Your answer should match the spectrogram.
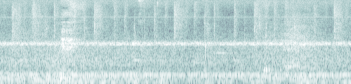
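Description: Quiet room tone: a steady low hum with a faint thin high whine, and no distinct event beyond one tiny blip about three seconds in.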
